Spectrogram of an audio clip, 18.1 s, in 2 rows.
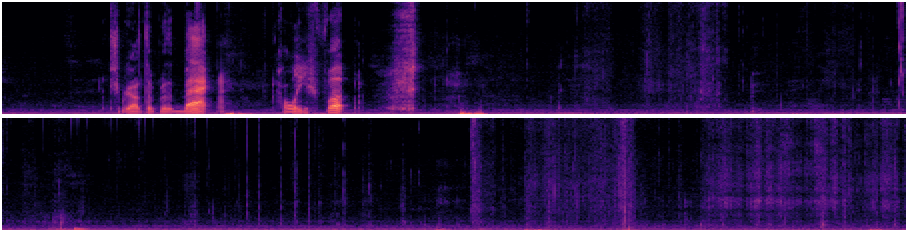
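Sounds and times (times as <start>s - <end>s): faint low hum: 0.0s - 18.0s
person chewing food: 7.2s - 14.8s.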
